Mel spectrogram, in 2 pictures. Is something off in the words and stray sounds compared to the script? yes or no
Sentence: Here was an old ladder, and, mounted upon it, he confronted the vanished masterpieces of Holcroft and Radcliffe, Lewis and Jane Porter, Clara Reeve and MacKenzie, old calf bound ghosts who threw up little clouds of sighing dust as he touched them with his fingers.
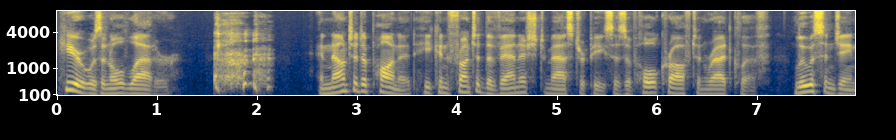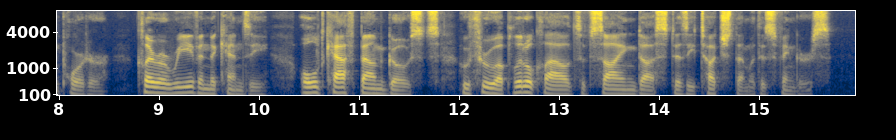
yes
